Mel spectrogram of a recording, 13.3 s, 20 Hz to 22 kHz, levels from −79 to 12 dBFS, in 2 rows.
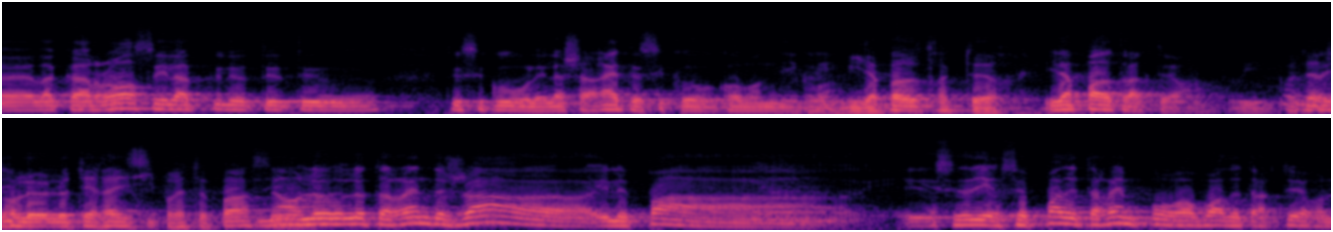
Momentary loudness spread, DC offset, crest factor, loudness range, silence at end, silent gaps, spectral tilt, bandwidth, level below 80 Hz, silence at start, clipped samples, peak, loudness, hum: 12 LU; under 0.1%; 16 dB; 4 LU; 0 s; none; -9 dB/octave; 8.6 kHz; -50 dBFS; 0 s; under 0.1%; -6 dBFS; -23 LUFS; none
